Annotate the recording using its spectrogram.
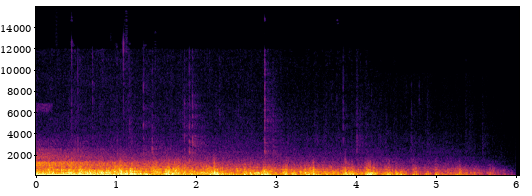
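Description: A low rumble, like distant thunder, left after the music cuts off, with faint crackles in it, fading away steadily until it is gone near the end.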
